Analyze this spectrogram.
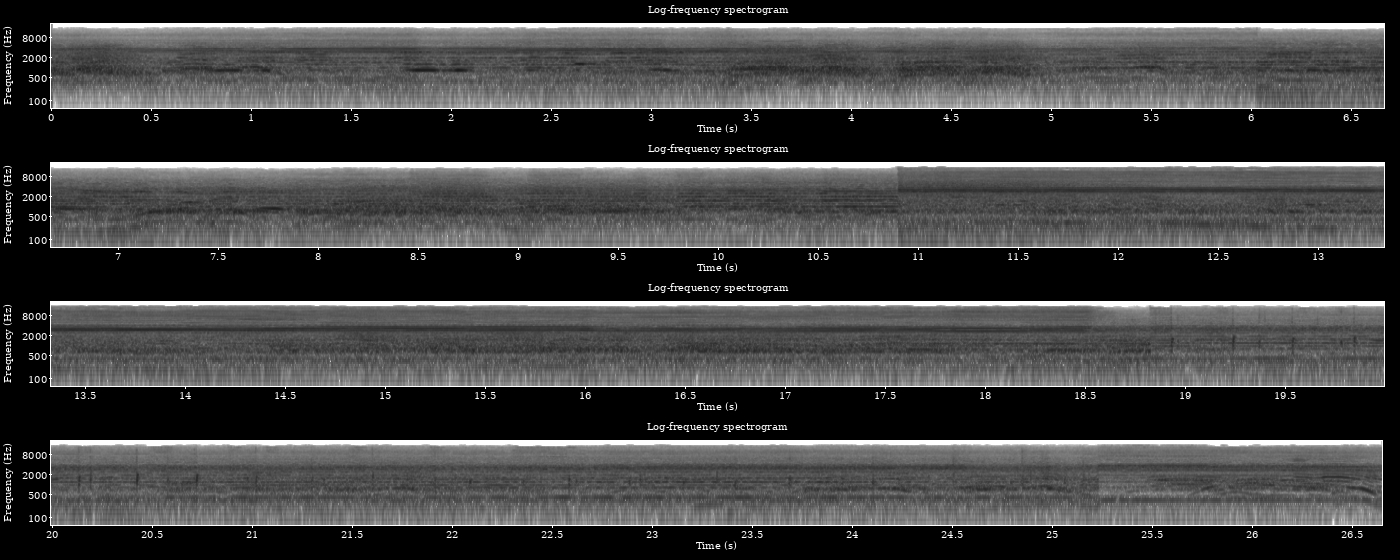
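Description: A large crowd of young men and women chants and shouts outdoors.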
